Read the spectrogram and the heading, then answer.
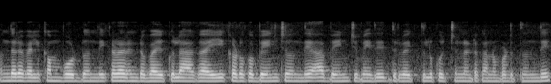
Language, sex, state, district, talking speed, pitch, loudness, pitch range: Telugu, female, Andhra Pradesh, Srikakulam, 205 wpm, 160 Hz, -17 LUFS, 155-160 Hz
